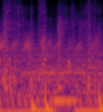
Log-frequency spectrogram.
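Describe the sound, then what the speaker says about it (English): Ducks quacking in the video game Project P.I.T.T., several short honking calls in quick succession over a steady game background hum. "we're gonna have some ducks come out of here while we're doing this"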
